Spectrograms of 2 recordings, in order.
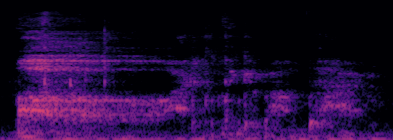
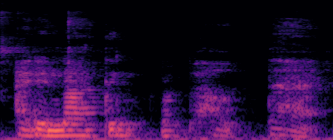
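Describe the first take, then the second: First: Hushed whisper to herself; whispered regret. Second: Full voice, leaning on "did not"; emphatic admission; stress on did. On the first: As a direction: breathe it out as a secret realisation. Whispers realisation, then repeats loud. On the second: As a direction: hit "did" then "not". Emphatic repeat after the whisper. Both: Real, not acted.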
